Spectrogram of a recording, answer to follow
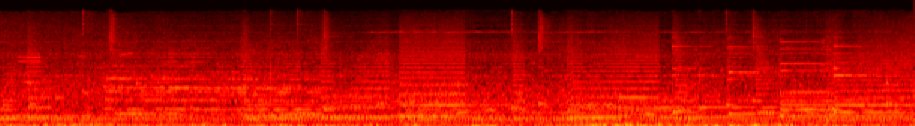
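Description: Background music: sustained chords that change every second or so over a steady low beat.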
